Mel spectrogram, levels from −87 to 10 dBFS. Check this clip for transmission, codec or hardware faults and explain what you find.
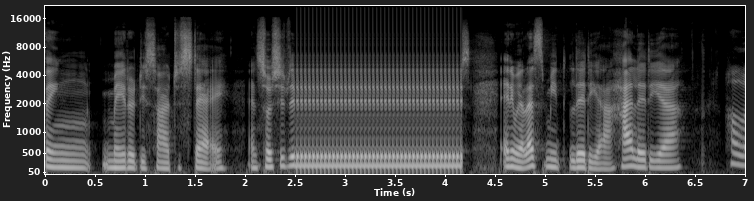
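One hardware fault is present: a system hang loop from 2.52 to 4.17 s, right after "so she's". The audio driver froze while the sound hardware kept replaying a single 40 ms buffer, so that identical slice repeats exactly about forty times, forming a steady 25 Hz buzz. Packet-loss concealment would fade or vary its repeats; this loop stays constant and unchanged until it cuts off.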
